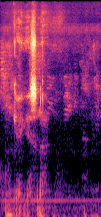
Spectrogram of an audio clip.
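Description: A man muttering a short, half-whispered word under his breath, less than a second long, over a faint steady hum.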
